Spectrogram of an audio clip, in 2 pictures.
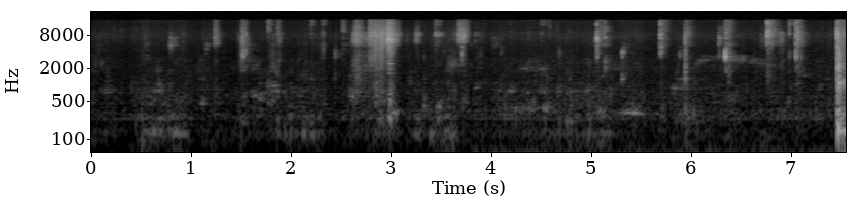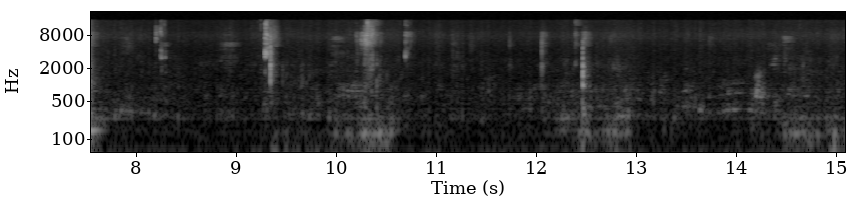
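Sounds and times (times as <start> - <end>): chewing: 9.2 - 10.8.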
